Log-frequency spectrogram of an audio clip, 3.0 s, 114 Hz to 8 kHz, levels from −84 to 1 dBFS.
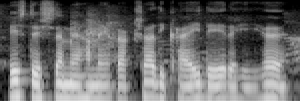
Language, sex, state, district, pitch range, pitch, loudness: Hindi, male, Assam, Kamrup Metropolitan, 110-120 Hz, 110 Hz, -16 LUFS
